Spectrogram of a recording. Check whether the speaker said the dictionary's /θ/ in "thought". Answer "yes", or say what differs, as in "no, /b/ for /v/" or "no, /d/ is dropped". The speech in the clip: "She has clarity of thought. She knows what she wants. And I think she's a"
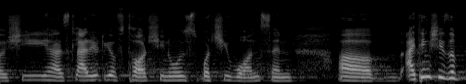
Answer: no, /t/ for /θ/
